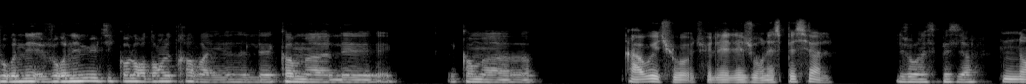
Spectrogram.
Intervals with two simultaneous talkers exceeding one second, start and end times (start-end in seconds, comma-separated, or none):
none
